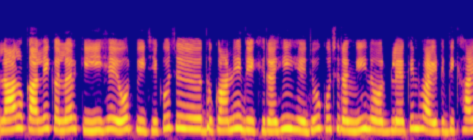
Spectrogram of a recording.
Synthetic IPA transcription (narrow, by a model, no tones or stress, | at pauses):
laːlkaːlekɐləɾkiɦɛɔːɾpiːt͡ʃʰekʊt͡ʃʰd̪ʊkaːnẽd̪eːkʰɾɐɦiɦɛ̃d͡ʒoːkʊt͡ʃʰɾɐ̃ŋɡiːnɔːɾblɛːkɪnʋaːɪʈd̪ɪkʰaːi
